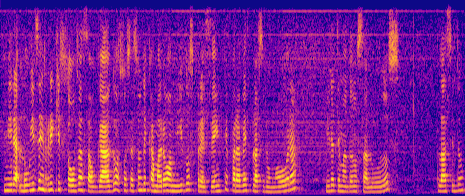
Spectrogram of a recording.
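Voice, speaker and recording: A woman with a Spanish accent hosts a live online interview in a chatty way, tagging her sentences with little questions. Her voice sits a bit high. The sound is dull and lo-fi, with faint noise underneath. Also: a little mellow. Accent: Spanish-speaking, mixing Spanish into Portuguese. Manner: chatty, adds tag questions. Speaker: interviewer host.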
